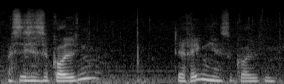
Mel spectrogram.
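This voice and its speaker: An excitable gamer commentates casually on their own play, with pitch that jumps around a lot. The language is colloquial, with exclamations and mild swearing. There is clear noise behind the voice. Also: quick pace.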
